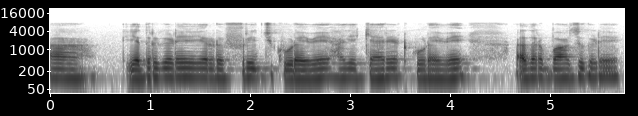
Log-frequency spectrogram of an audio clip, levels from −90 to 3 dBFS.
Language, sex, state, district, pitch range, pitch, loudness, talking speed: Kannada, male, Karnataka, Bidar, 115-125 Hz, 120 Hz, -20 LUFS, 135 wpm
